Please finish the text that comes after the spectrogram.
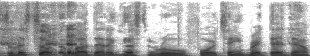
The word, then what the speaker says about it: Augusta: the austa 14 am I saying it right Augusta rule yes Augusta rule I don't think a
